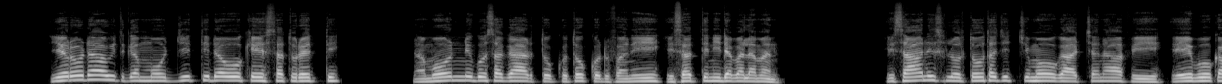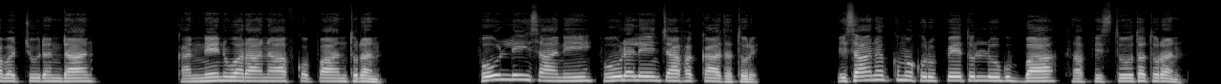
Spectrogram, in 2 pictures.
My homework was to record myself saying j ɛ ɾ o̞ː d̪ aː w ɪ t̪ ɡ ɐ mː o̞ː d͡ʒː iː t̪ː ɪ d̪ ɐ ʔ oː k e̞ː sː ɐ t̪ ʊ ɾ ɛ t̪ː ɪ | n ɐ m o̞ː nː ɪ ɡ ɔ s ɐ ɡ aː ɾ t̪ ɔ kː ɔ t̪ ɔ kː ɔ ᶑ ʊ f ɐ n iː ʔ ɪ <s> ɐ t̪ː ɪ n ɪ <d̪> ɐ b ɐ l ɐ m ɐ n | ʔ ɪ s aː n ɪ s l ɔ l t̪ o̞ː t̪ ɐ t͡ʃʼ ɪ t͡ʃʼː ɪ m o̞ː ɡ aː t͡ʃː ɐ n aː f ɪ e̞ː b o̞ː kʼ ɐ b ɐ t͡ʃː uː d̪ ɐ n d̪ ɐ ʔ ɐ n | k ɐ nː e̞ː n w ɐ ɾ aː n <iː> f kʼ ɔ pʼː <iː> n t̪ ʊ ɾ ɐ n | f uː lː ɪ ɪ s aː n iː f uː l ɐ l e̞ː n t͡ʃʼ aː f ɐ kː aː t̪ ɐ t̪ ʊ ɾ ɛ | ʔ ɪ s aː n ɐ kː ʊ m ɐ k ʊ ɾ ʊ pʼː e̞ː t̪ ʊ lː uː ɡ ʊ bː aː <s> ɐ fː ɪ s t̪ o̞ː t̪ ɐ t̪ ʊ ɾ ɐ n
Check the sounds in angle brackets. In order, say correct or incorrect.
correct, correct, incorrect: aː, incorrect: aː, correct

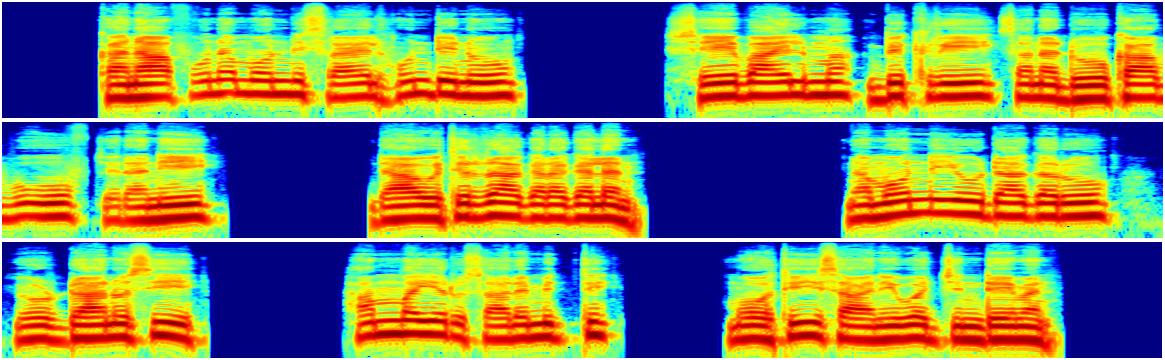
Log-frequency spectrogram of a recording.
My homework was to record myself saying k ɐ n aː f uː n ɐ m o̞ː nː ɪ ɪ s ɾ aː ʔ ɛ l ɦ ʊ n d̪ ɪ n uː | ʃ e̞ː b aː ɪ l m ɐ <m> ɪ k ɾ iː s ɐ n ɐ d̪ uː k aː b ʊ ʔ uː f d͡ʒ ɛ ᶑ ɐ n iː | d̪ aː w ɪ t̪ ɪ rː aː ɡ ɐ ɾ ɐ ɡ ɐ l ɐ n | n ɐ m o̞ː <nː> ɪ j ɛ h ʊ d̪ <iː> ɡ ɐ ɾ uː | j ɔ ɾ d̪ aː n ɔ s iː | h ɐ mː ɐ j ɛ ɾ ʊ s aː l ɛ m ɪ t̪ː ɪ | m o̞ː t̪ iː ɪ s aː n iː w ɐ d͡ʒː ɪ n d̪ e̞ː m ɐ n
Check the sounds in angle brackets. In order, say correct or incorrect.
incorrect: b, correct, incorrect: aː

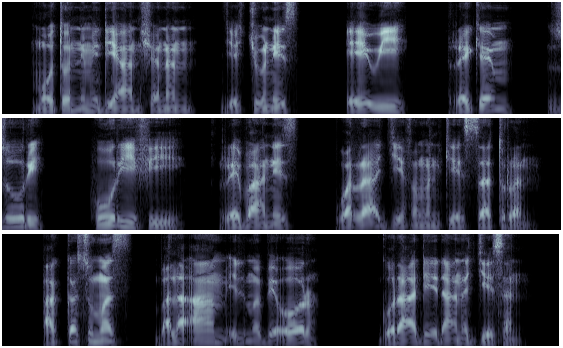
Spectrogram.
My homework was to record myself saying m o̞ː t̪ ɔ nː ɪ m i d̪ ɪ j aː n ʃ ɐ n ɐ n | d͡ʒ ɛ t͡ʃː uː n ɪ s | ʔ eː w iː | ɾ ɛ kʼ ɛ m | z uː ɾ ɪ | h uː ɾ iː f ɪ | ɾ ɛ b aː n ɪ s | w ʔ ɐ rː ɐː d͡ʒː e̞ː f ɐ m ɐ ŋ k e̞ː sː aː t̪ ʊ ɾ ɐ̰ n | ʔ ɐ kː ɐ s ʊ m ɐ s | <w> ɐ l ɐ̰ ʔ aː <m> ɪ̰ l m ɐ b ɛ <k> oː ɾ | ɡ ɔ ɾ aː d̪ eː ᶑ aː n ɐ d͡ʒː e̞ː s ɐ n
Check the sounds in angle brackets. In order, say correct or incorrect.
incorrect: b, correct, incorrect: ʔ

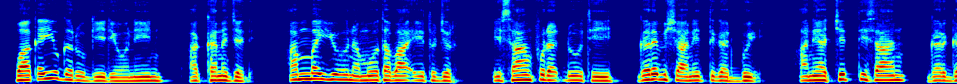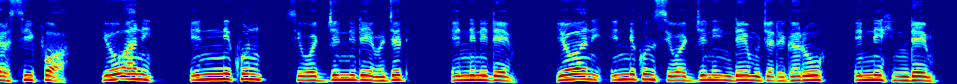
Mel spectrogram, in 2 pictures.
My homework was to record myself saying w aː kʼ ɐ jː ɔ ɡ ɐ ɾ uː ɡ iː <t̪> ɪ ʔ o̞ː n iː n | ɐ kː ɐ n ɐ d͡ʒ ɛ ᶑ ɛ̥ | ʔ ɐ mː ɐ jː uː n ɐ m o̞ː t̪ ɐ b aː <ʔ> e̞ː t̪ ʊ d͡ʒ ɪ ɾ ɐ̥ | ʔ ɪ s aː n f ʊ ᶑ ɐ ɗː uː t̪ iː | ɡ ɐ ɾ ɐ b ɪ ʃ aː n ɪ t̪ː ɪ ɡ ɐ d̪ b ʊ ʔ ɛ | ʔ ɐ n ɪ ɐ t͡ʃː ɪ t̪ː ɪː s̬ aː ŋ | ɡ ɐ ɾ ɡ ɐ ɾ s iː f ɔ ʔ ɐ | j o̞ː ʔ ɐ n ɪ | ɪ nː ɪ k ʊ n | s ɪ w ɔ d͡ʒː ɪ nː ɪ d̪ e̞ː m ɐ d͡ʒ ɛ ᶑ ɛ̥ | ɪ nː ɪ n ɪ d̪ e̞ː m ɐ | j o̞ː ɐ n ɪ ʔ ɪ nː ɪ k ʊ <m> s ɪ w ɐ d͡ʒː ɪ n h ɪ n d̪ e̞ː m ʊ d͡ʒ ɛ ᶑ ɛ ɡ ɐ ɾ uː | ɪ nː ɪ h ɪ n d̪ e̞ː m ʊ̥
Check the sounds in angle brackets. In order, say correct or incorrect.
incorrect: d̪, correct, incorrect: n

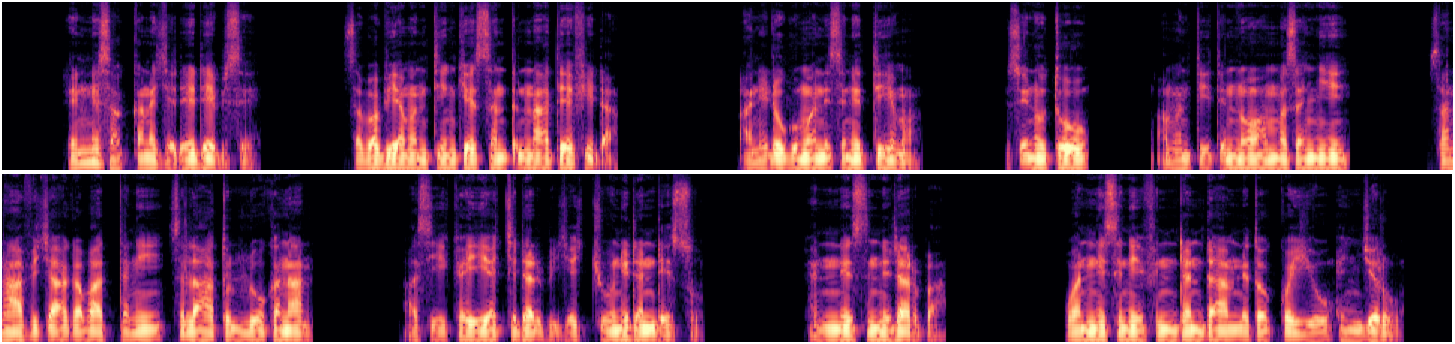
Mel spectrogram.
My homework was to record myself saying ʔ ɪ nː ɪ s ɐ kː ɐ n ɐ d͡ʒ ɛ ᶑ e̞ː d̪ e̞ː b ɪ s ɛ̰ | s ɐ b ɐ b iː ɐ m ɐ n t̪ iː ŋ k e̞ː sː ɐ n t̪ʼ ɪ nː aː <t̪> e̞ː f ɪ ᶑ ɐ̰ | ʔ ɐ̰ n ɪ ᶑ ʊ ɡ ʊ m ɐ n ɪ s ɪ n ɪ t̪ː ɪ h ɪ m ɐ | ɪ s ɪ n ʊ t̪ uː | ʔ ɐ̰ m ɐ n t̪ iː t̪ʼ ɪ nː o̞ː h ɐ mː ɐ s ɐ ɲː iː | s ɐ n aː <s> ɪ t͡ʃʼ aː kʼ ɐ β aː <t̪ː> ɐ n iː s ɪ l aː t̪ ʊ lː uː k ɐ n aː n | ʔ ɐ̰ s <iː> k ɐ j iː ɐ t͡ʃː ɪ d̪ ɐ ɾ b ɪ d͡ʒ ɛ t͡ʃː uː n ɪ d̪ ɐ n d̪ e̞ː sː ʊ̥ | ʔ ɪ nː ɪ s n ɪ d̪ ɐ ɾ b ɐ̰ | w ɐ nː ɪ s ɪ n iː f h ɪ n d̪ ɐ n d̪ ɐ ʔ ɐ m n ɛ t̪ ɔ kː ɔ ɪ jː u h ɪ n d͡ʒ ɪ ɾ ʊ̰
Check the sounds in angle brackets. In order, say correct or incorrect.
correct, incorrect: f, correct, correct

